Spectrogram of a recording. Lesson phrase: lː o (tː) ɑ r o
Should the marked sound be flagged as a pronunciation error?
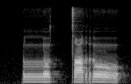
no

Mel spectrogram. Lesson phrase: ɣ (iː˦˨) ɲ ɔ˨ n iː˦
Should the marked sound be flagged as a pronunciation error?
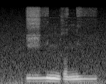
yes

